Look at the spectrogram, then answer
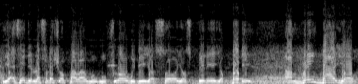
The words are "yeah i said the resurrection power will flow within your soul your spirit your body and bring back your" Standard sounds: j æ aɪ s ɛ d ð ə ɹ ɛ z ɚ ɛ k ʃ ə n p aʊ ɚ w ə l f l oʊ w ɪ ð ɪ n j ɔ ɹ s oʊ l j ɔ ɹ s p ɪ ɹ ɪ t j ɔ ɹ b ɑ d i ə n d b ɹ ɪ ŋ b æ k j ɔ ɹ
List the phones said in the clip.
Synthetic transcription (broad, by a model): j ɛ aɪ s ɛ d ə ɹ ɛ s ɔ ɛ k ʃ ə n p aʊ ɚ w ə w f l oʊ w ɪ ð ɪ n j ɔ s oʊ l j ɔ s p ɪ ɹ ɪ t j ɔ b ɑ d i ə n b ɹ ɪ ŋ b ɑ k j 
